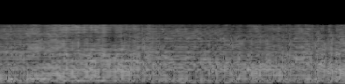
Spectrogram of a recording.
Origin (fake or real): fake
